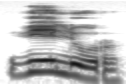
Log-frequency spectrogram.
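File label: "велюр", Komi, female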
